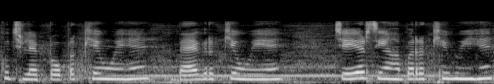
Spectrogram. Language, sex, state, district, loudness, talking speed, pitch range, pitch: Hindi, female, Haryana, Charkhi Dadri, -14 LUFS, 180 wpm, 240-275 Hz, 255 Hz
